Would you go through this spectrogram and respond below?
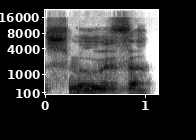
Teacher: smooth is actually a voiced TH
